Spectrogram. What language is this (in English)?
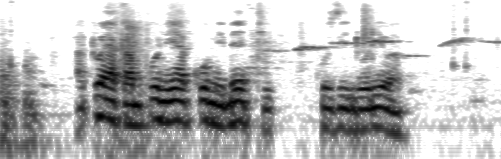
Swahili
